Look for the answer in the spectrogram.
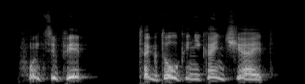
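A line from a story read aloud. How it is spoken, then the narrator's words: Sobbing. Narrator (Russian): Она еще раз всхлипнула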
